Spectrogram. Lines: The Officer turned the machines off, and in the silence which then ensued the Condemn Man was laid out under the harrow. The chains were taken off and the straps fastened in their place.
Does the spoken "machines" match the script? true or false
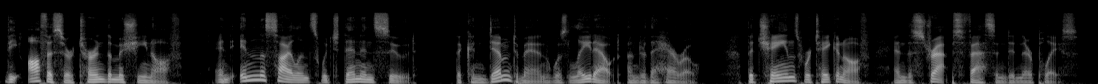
false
